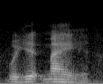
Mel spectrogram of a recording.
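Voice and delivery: ordinary talk, nothing marked

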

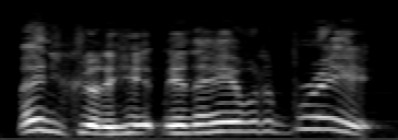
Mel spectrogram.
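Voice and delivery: ordinary delivery

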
